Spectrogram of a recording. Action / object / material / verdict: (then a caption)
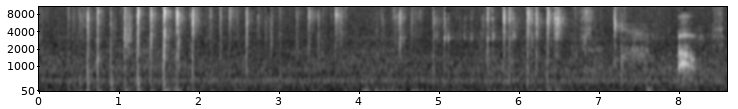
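tap / plastic jar filled with aroma beads / plastic / none. A filled plastic Jolly Rancher aroma beads jar is held up and tapped and scratched with long acrylic nails. Dozens of quick, sharp, bright clicks come in irregular clusters over a faint steady hum, with softer scratching in between. A brief rougher scratch near the end closes the clip.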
